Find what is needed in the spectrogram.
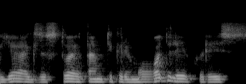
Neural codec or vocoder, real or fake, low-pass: none; real; 7.2 kHz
